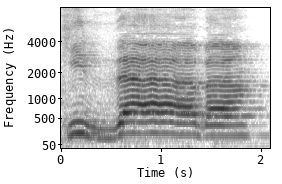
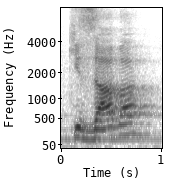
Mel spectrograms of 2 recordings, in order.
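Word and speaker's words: كذابا: If you want to hear it off, maybe compare it to what you're saying. Kizaba. Kizaba is I'm not sure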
